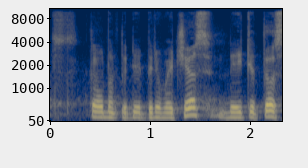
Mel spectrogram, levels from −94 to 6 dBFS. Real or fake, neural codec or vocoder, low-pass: fake; codec, 24 kHz, 1 kbps, SNAC; 9.9 kHz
